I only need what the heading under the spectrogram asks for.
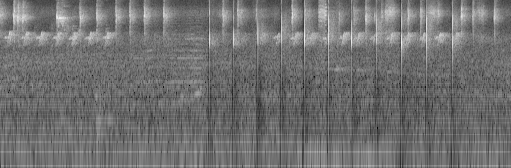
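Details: Hand-reared juvenile velvet-fronted nuthatch learning its song while newly perching: a steady stream of thin, high, sharp chips, some doubled, repeated several times a second over faint hiss.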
